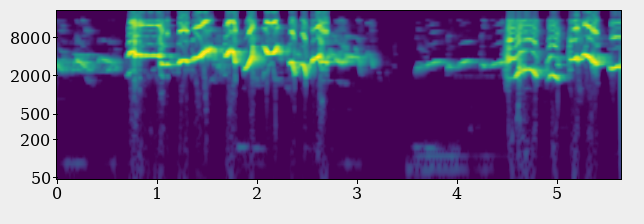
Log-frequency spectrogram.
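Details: Energetic open song of an Oriental magpie-robin, played to prompt a spotted young bird in molt to respond; long run of rich, rising and falling whistles with harsh accents, a short gap, then more fluid whistled phrases.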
